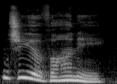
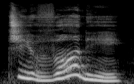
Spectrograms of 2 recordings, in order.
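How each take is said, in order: First: Slow, composed address, falling gently; composed and unhurried; calm. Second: High, drawn-out cry of his name; high, stretched exclamation; startled exclamation. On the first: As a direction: say the name calmly, without alarm. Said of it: "said Beatrice calmly". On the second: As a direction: call out the name in shock, falling away. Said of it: "exclaimed Beatrice". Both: A narrator's reading.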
